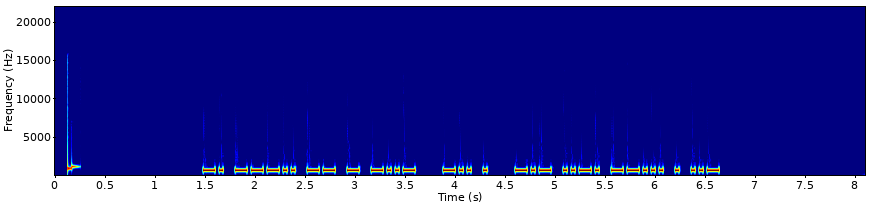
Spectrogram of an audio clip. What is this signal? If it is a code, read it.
Morse code, heard as a keyed tone, about 30 wpm, 700 Hz. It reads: N8MTX DE KF7EU
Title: USA Callsign DE Callsign - 5 Characters - 30wpm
